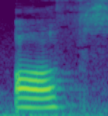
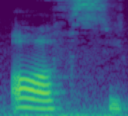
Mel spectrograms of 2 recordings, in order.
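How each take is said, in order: First: The word ends on the consonant, no final vowel. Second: The word ends with an added final vowel sound. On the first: The speaker calls it right. "A pronúncia de office, ela é office mesmo" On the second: The speaker calls it wrong. "Não é office, como a gente costuma falar"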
